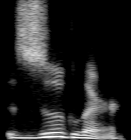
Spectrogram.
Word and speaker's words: Xoogler: So the school created by these ex-Google employees named, I believe it's pronounced Zoogler. – Zoogler School. Zoogler School. How do you spell that, though? – Okay, so it's spelled X-O-O-G-L-E-R. – Oh, like ex-Googler. Okay.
